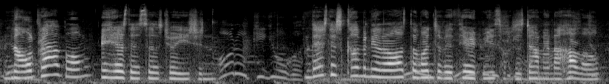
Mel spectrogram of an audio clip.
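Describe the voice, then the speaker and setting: A woman's voice: high voice, moderate pace, lightly acted. A woman voicing a perky, scheming young cat girl mercenary, chatty and cajoling, reading game dialogue. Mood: persuasive, upbeat. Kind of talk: video game dialogue read aloud. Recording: loud music behind the voice. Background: game music.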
